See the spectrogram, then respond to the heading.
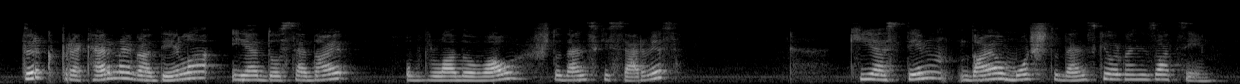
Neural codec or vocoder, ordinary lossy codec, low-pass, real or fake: none; AAC, 32 kbps; 7.2 kHz; real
